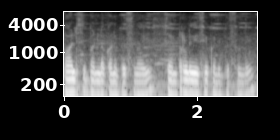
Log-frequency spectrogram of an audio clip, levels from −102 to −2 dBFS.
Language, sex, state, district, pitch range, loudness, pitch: Telugu, male, Andhra Pradesh, Srikakulam, 115-130 Hz, -16 LUFS, 120 Hz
